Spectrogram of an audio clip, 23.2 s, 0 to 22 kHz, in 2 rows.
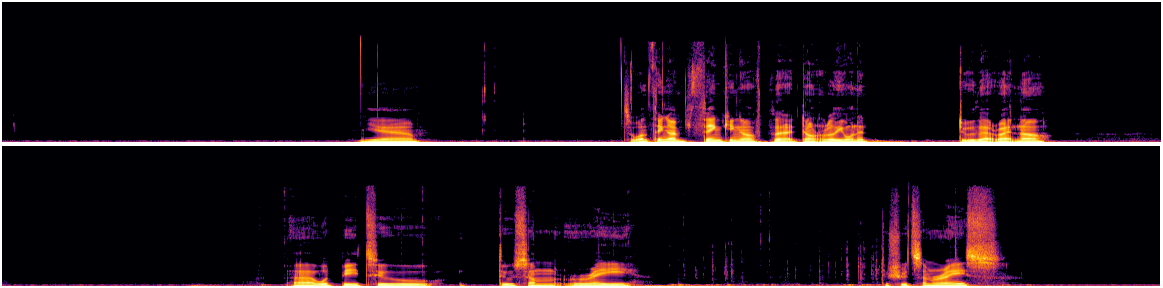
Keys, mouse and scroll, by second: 14.5-15.6 middle drag, 16.8-17.3 scroll down 2, 17.3 scroll up 2, 18.8 typing, 19.2-20.6 drag, 20.1-20.4 typing.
